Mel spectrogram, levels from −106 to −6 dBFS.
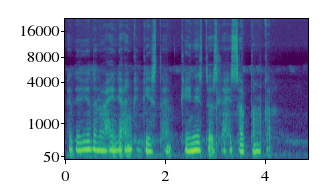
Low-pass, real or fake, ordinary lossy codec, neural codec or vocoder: none; real; none; none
